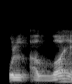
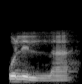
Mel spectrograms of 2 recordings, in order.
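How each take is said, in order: First: The two words are said separately without linking. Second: The words are joined with an added i sound. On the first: "Padahal aslinya qul Allah" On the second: "yang bawahnya qulillah ya. Ada li-nya gitu"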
